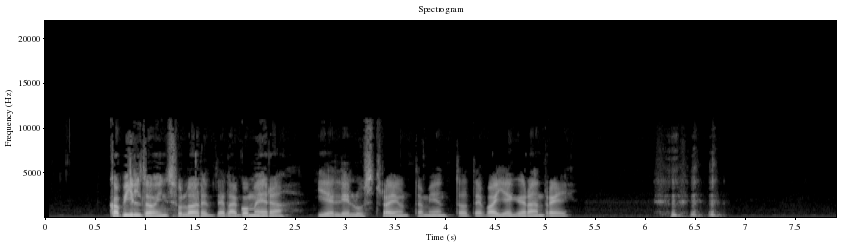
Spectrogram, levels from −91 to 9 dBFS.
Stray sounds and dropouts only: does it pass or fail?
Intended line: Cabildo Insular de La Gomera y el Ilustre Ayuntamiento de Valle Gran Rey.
fail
